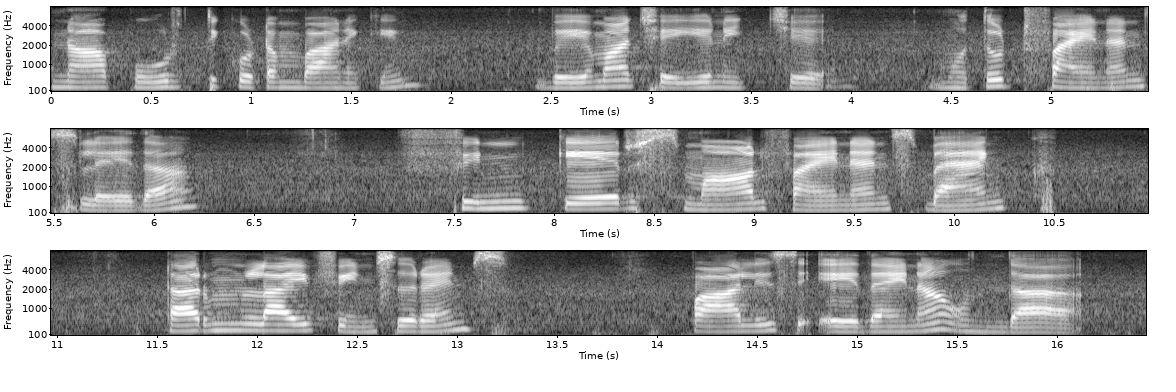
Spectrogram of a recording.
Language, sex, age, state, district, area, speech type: Telugu, female, 30-45, Andhra Pradesh, Vizianagaram, rural, read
